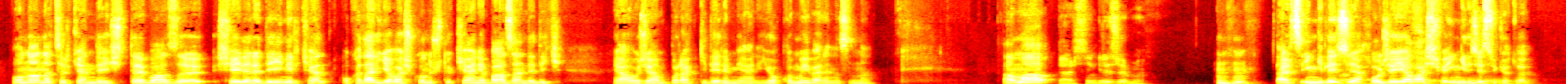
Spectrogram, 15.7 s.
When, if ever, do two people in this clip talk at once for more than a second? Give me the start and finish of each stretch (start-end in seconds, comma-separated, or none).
13.4-15.1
